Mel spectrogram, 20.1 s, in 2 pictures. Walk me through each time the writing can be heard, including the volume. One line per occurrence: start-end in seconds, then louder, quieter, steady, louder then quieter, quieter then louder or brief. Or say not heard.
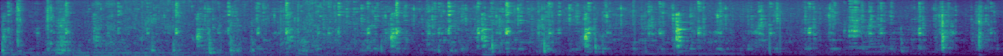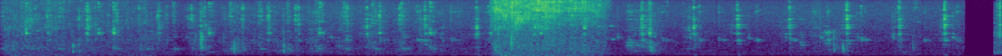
0.0-5.0 quieter.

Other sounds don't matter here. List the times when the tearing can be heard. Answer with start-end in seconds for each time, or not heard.
1.2-3.7, 10.0-11.8, 14.9-16.1.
